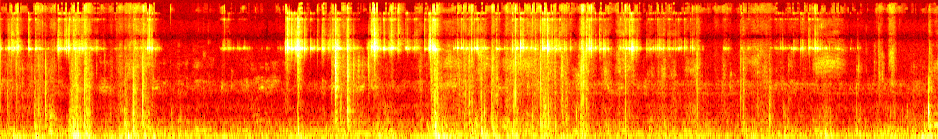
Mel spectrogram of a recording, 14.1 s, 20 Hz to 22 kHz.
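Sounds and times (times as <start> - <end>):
light taps and rustles: 0.0 - 2.4
small bell jingling: 0.0 - 2.4, 3.3 - 12.8.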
